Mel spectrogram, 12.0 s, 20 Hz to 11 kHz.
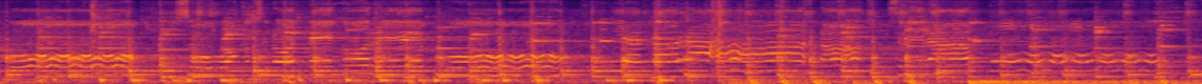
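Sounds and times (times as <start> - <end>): ringing pitched percussion: 0.0 - 12.0
wavering melody line: 0.0 - 12.0
quick low drum beat: 7.4 - 12.0.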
